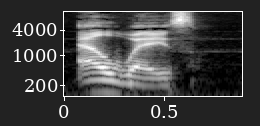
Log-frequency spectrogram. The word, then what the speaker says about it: Elwes: I believe it's pronounced Elwes.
